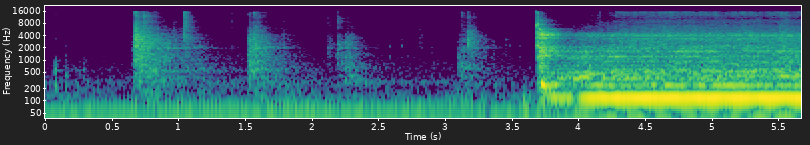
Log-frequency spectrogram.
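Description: A few scuffs and knocks inside a steel mesh lift cage, then, about two-thirds of the way in, the homemade freight lift's electric motor starts with a sudden jolt and runs with a loud, steady low hum as the lift rises.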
